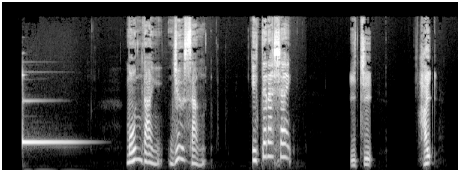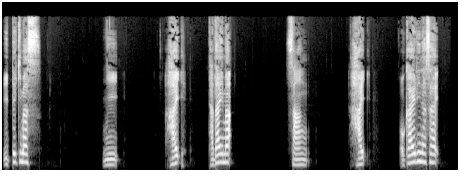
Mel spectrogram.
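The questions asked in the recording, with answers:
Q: いってらっしゃい。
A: 2: はい、行ってきます。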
